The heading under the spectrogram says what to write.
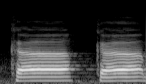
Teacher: ka dia syiddah, ya, kemudian juga disempurnakan dengan sifat hams, mengeluarkan sedikit angin. Ka berbeda dengan huruf qaf, ya.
